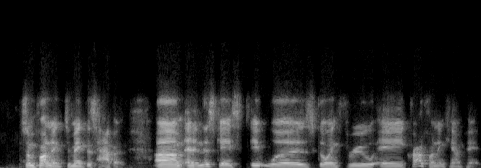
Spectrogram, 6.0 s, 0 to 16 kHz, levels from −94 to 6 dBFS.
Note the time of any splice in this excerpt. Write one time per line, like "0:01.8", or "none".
none

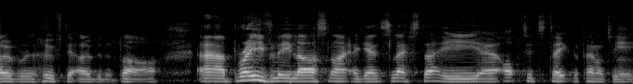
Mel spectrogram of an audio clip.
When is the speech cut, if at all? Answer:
none

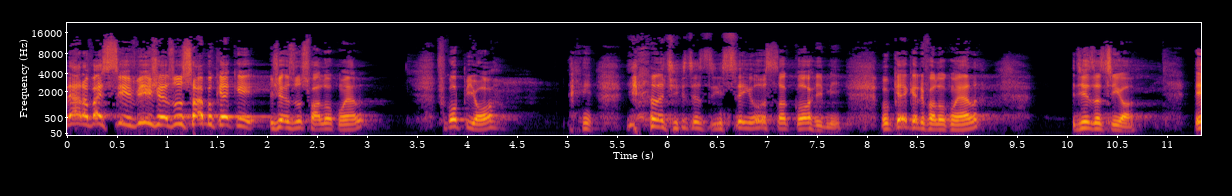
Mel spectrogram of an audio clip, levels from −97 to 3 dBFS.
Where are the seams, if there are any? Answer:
none

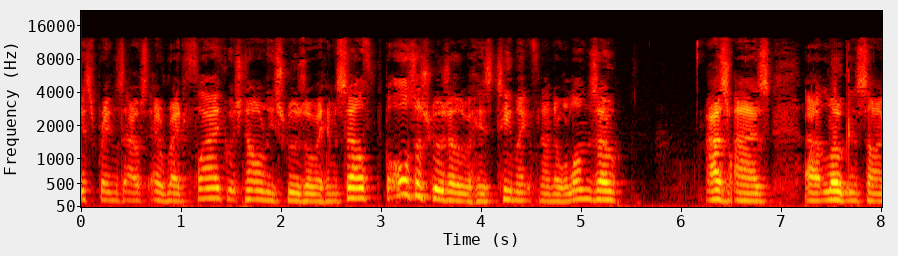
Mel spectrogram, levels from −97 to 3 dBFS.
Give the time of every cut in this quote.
0:03.0
0:06.5

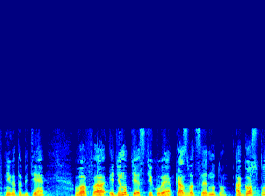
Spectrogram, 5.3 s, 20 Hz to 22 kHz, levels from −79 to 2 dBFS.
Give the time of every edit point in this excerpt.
0:03.5

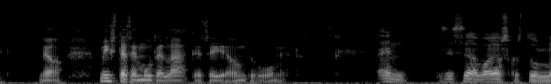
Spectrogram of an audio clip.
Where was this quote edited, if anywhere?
0:02.5
0:03.7

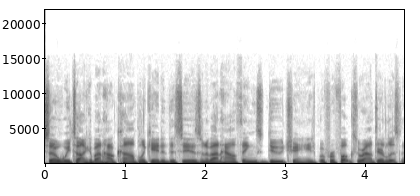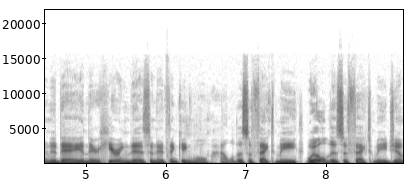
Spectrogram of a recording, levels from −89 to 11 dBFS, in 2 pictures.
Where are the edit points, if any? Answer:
0:07.7

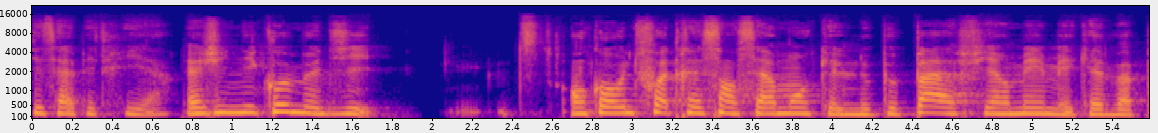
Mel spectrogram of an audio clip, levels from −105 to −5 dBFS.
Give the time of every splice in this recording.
none

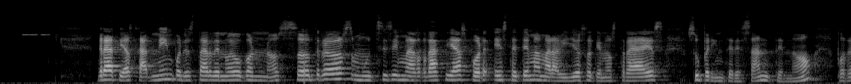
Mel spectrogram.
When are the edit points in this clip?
none

